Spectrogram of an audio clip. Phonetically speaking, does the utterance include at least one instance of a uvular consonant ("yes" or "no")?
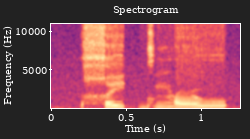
yes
